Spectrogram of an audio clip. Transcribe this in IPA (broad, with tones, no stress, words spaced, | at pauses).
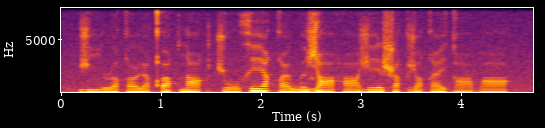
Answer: ʒiː˨ɹu˨qɹøː˨ qʼuː˨qnɑː˨qt͡ʃoː˨ xeː˦qøː˨ wø˦ʑɑː˦˨hɑː˨ ʒeː˦ʂø˦qʒo˨q e˨˦ ɡɑː˨bɑ˦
